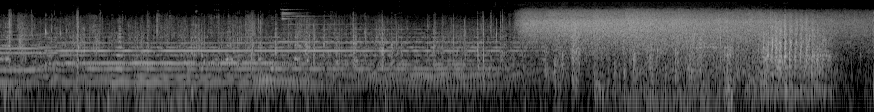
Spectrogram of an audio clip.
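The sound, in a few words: horse hooves clip-clopping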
